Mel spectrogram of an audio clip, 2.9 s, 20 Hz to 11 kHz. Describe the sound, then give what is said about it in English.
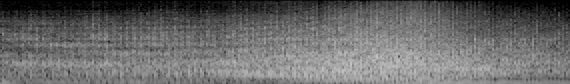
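The propeller engine of Denys Finch Hatton's Gypsy Moth aeroplane drones steadily overhead, its buzzing hum swelling louder as the plane passes, then easing slightly. No voices, just the continuous engine roar. “Dennis Finch Hatton's plane, a Gypsy Moth, crashed in May of 1931.”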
